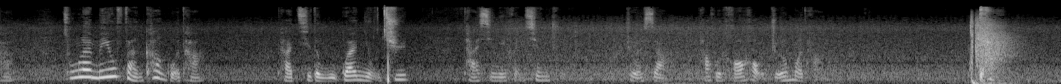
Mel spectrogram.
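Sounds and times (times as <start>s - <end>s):
speech: 0.7s - 2.1s, 2.8s - 8.4s
whip crack: 9.7s - 10.3s.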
